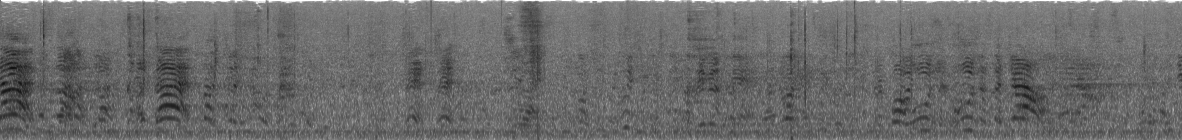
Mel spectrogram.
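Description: Men shout to each other across an open field, far off and echoing.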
